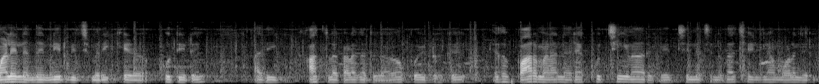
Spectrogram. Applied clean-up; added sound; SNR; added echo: none; Rain; 18 dB; reverberation time 2.8 s.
